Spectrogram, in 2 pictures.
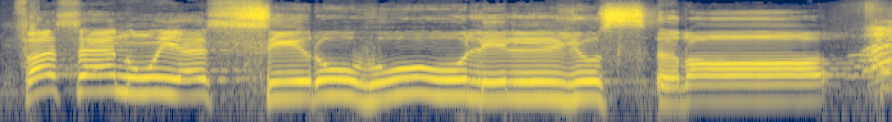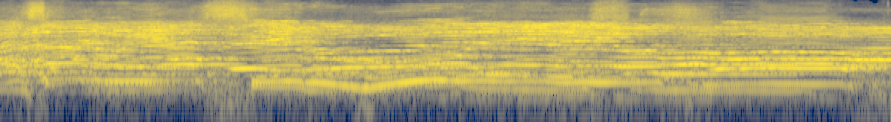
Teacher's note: रा की अदायगी पुर होगी, रा पर खड़ा जबर है, रा पर जब पेश आ जाए, जबर आ जाए, खड़ा जबर आ जाए, उल्टा पेश आ जाए, रा को पुर पढ़ते हैं।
